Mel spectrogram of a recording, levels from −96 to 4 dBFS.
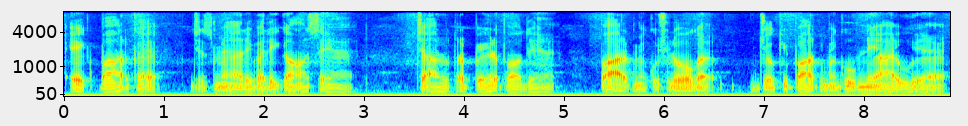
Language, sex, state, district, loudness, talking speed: Hindi, male, Jharkhand, Jamtara, -26 LUFS, 175 wpm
